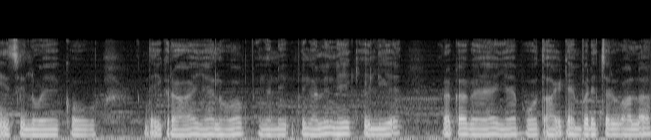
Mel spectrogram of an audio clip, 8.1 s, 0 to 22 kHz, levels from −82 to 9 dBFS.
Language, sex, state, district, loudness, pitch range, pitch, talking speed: Hindi, male, Uttar Pradesh, Hamirpur, -16 LUFS, 115-125 Hz, 120 Hz, 145 wpm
